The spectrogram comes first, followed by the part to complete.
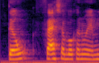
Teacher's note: uma palavra que termina com m vocês vão usar o m Fecha a boca no m é isso que vai diferenciar o som do M do n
